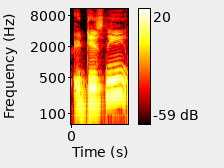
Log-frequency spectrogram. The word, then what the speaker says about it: Disney: For Disney, we're starting to see some of the dolls for the upcoming live-action Little Mermaid movie.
